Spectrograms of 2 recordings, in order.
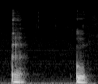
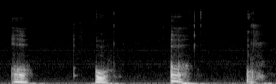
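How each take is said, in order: First: The diphthong starts from a neutral schwa. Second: The diphthong starts from a closed rounded o. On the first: "noi in inglese diciamo e u" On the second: "In americano non usano la schwa, ma usano una o italiana"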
